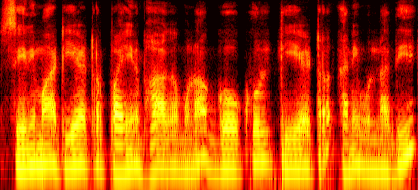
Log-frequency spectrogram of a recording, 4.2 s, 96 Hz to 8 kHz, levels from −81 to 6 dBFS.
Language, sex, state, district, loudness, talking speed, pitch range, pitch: Telugu, male, Telangana, Hyderabad, -17 LUFS, 115 wpm, 80-90 Hz, 85 Hz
